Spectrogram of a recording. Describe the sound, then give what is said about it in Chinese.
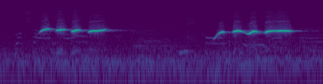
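A cricket's chirping in a barn at night, imitated by a whistle: two bursts of four quick, warbling mid-pitched notes, separated by a short pause, clear and fairly loud with no talking. “是一只蟋蟀，它也许是在叫它的伙伴儿，要和伙伴儿比唱歌呢。”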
